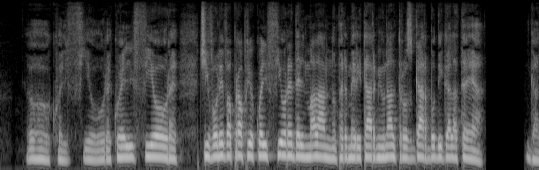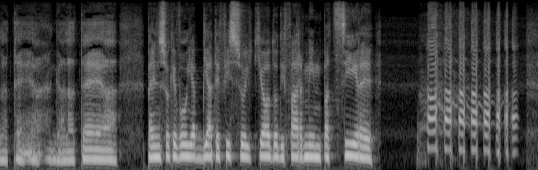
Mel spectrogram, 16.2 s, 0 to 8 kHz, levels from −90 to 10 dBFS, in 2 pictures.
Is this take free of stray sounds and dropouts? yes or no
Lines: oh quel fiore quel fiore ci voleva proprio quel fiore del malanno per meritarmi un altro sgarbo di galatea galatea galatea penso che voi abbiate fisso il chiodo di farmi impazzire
no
